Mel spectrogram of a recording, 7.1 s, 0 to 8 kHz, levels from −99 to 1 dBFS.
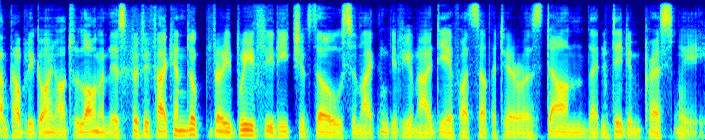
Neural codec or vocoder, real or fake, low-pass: codec, 16 kHz, 1 kbps, FunCodec, trained on Chinese and English, 50 frames a second; fake; 7.2 kHz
